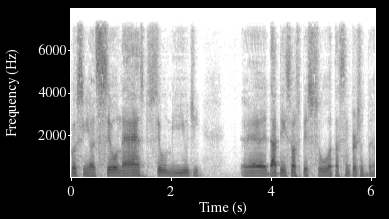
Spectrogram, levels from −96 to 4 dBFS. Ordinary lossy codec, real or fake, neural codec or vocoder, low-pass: none; fake; codec, 16 kHz, 1.1 kbps, Voila-Tokenizer; 7.2 kHz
